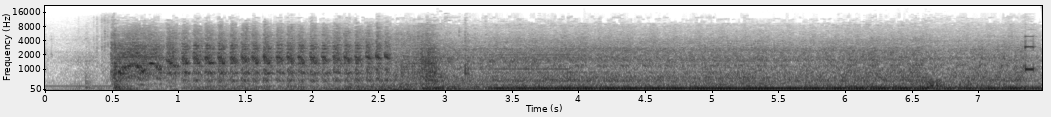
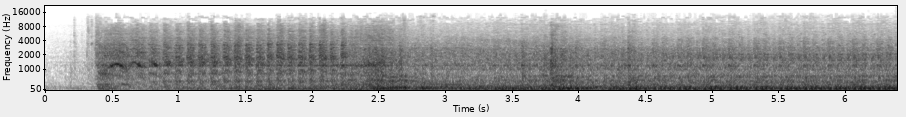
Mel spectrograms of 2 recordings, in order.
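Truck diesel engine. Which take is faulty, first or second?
second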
